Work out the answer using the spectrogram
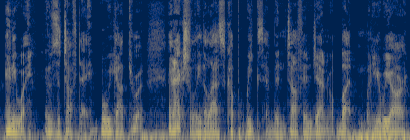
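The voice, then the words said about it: Rough, strained sick voice. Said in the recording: “sore throat is the main thing I have today... my voice is terrible right now... even when our voice doesn't work... I apologize for my voice”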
